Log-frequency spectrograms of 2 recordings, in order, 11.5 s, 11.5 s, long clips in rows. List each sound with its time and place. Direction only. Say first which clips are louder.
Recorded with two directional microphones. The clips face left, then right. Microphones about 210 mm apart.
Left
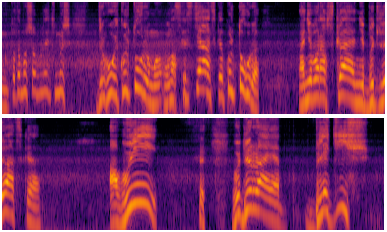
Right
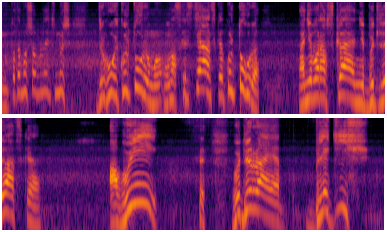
0.1 s speech: left 3 dB; 20° left (ahead or behind)
7.3 s speech: left 3 dB; 20° left (ahead or behind)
